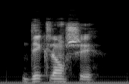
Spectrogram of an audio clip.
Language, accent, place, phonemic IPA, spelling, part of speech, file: French, France, Lyon, /de.klɑ̃.ʃe/, déclencher, verb, LL-Q150 (fra)-déclencher.wav
- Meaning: 1. to trigger, to spark, to set off 2. to set off (a device) 3. to take off the latch 4. to be under way, to start happening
